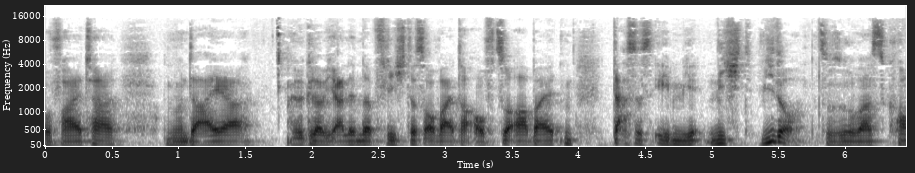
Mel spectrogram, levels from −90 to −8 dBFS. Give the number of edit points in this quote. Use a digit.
1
